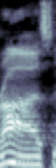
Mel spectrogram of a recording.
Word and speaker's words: Ra's: But they talked about how they had to justify it because in the comic books they pronounce it Raish, but then all those Christopher Nolan movies kept saying Raz.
